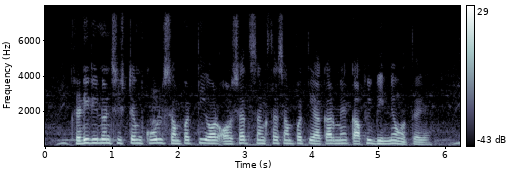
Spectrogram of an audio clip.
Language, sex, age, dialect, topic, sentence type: Hindi, male, 36-40, Awadhi Bundeli, banking, statement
